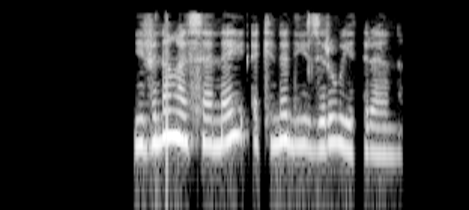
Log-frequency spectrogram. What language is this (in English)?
Kabyle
